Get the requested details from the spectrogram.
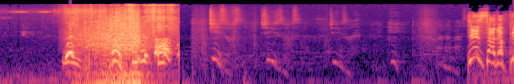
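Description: A woman cries out loudly close by.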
